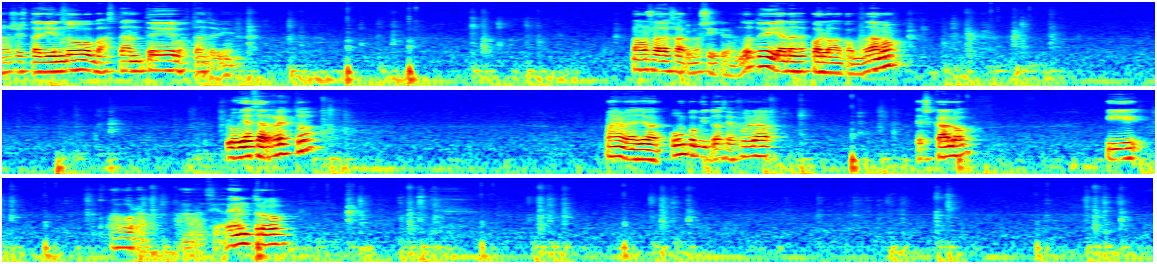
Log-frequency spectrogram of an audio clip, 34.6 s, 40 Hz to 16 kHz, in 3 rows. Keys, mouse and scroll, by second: 2.0-5.3 typing, 2.4 Tab, 3.6 click, 4.2 click, 6.9 click, 9.6 alt+q, 10.0-18.7 ctrl+middle drag, 14.6 e, 18.7 click, 19.1 e, 20.1 click, 20.3 s, 21.2 click, 22.9 g, 23.6 click, 24.5 e, 25.8-28.0 middle drag, 27.0 e, 28.0 click, 28.4 e, 29.4 click, 29.6 e, 33.6 click, 33.9 e.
